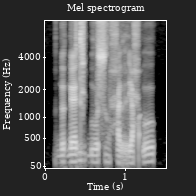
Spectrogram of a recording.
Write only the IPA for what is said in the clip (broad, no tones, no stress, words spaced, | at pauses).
ɠəɠɛdi̤ ɠusṳ ħəriħʔu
